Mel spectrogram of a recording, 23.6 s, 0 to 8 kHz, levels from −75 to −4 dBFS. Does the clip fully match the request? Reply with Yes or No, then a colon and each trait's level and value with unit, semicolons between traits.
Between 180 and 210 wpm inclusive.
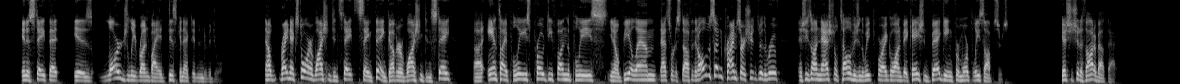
Yes: average, 190 wpm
